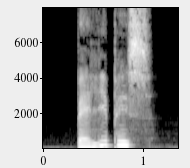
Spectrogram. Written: baljepis

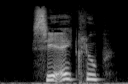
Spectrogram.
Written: serieklub

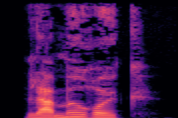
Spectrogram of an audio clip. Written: lammeryg

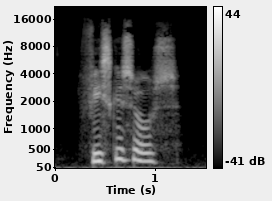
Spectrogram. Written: fiskesauce

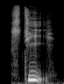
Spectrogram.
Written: sti

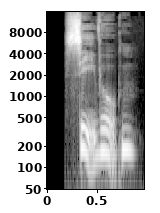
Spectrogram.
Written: c-våben

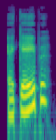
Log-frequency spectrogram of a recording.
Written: agape

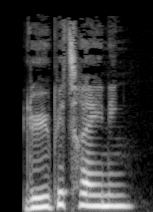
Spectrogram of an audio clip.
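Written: LØBETRÆNING

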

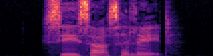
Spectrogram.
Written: cæsarsalat

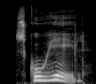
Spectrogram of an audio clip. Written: skohæl

